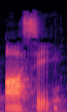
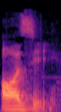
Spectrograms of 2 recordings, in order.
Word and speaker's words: Aussie: And Americans always say this incorrectly. They always say Aussie and not Aussie, okay? Aussie. Aussie or Oz.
